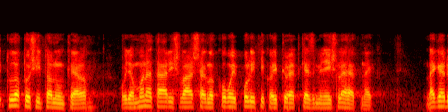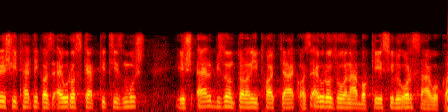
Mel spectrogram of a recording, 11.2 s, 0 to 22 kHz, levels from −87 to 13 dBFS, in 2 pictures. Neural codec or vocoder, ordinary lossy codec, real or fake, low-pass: none; Opus, 16 kbps; real; 7.2 kHz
